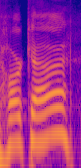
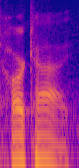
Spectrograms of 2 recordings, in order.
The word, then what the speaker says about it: Harkeye: It is not Harkey. It is Harkeye.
